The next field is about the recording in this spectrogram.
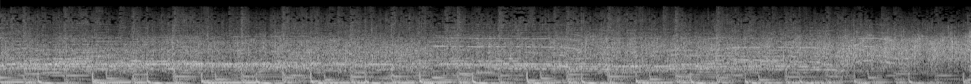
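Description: An audience claps and cheers steadily for about ten seconds to welcome guest Dominique Foxworth, former NFL player and NFL Players Association president, a dense, loud wash of applause over a band playing a rhythmic, bass-heavy groove, with no talking.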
